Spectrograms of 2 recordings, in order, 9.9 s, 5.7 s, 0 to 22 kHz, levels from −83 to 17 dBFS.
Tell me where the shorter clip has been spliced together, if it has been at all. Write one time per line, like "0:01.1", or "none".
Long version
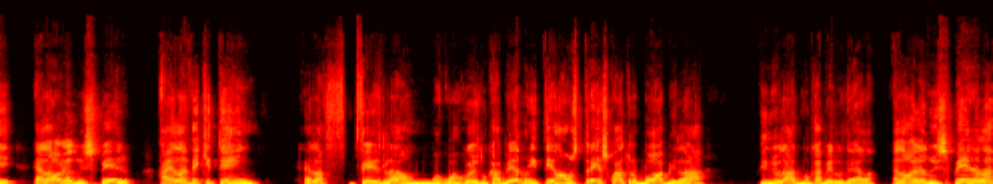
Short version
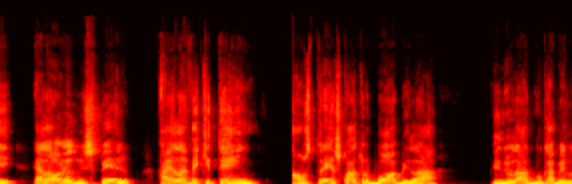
0:02.9

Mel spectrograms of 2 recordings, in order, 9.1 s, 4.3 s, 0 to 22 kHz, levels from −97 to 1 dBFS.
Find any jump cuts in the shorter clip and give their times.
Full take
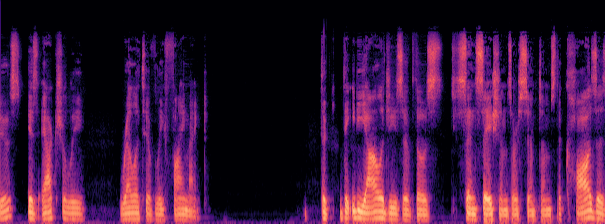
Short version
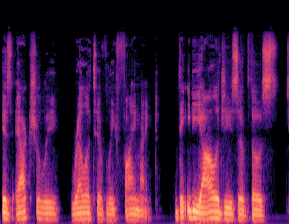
0:00.9
0:02.6

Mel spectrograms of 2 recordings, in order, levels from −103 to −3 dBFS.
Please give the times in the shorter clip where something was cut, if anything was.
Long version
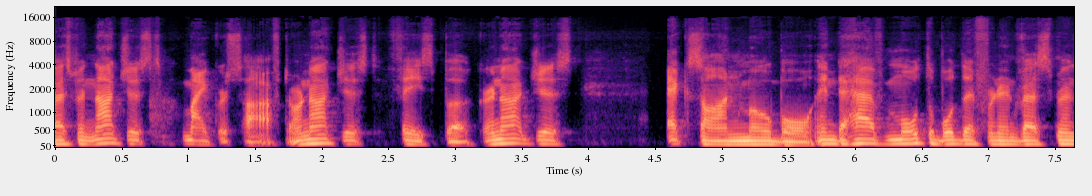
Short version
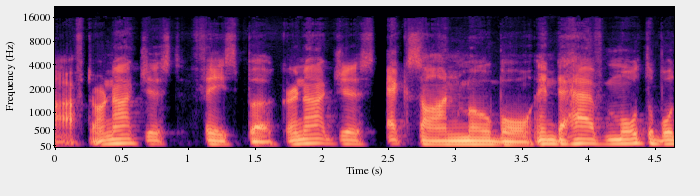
0:02.4

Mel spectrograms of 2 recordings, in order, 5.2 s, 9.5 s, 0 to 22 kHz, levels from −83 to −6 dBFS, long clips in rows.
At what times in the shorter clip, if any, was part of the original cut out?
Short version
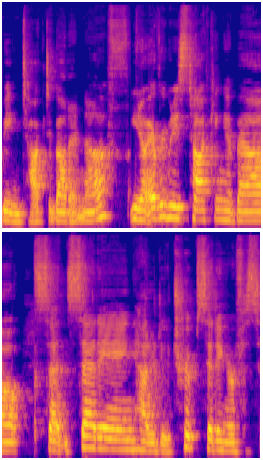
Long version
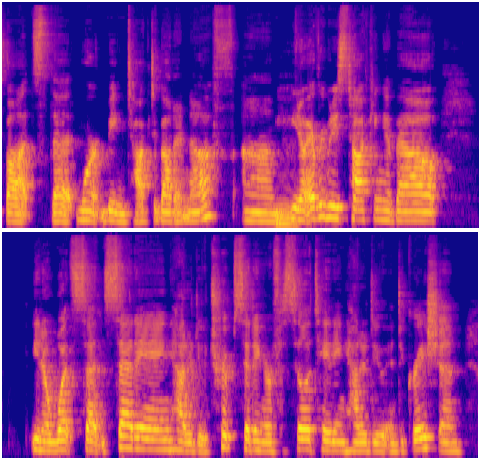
0:01.2
0:03.0

